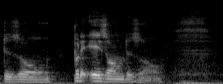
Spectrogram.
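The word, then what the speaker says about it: DAZN: People are saying that's pronounced Done, but it is on Done.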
